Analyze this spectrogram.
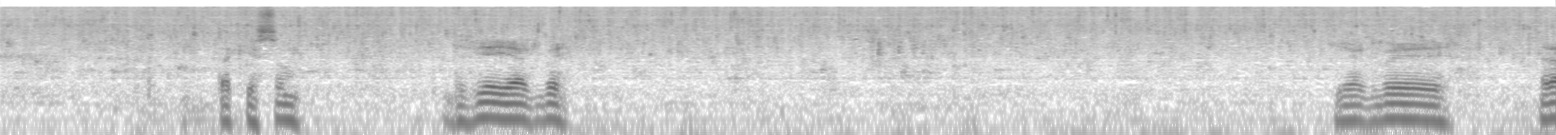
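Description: Water pours from a pipe and splashes into shallow water.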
